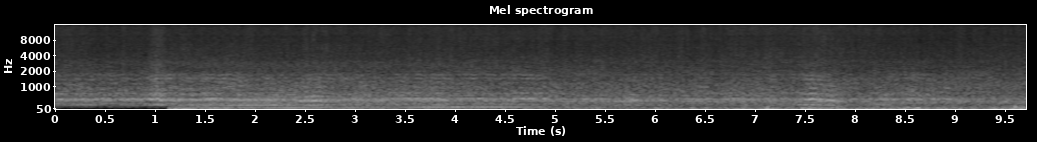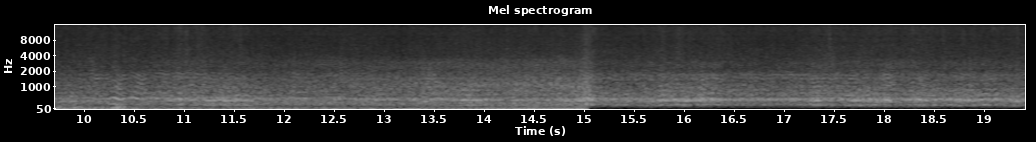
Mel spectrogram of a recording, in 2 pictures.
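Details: Bee giving a steady, droning buzz that holds an even pitch throughout, with a deep rumble underneath from about one second to fifteen seconds that then cuts out abruptly.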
